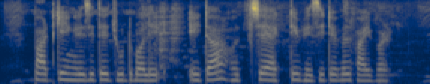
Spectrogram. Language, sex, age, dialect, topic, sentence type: Bengali, female, <18, Northern/Varendri, agriculture, statement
